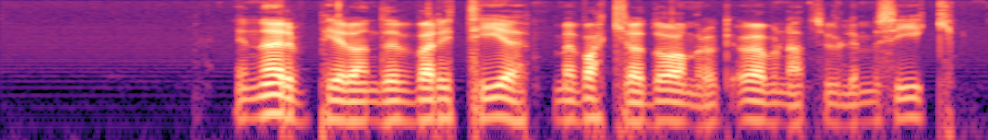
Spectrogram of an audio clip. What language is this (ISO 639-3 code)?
swe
